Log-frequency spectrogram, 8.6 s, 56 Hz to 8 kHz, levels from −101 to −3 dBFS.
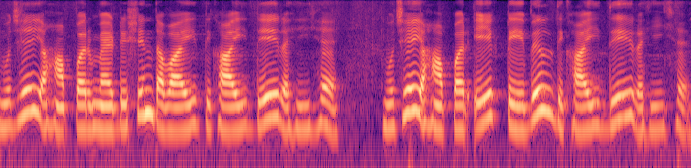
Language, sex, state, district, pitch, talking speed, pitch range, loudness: Hindi, female, Madhya Pradesh, Katni, 185 Hz, 125 wpm, 175-225 Hz, -16 LUFS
